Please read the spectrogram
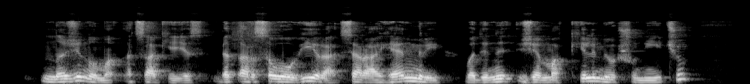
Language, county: Lithuanian, Marijampolė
